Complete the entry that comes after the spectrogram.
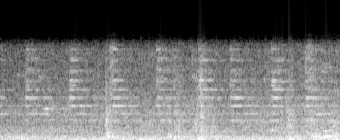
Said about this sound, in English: we are pulling back into the main train station now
